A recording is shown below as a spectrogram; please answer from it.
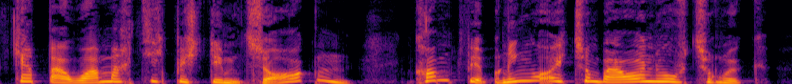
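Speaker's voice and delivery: high, quick little duck voice; bright high duckling, hurried and caring; little duck Annie. Acted. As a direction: chirp it out like a small eager duck.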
